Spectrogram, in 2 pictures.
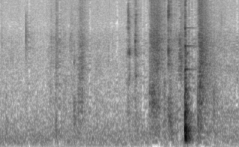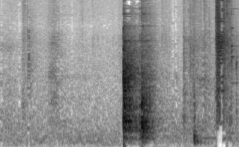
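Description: Wrench clicking and clinking on the transmission's plastic output speed sensor and the metal case as the sensor is loosened: scattered light clicks, a sharper clink about two and a half seconds in, and a louder clatter about five seconds in.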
